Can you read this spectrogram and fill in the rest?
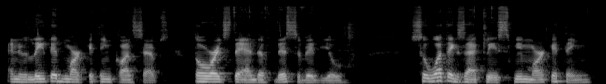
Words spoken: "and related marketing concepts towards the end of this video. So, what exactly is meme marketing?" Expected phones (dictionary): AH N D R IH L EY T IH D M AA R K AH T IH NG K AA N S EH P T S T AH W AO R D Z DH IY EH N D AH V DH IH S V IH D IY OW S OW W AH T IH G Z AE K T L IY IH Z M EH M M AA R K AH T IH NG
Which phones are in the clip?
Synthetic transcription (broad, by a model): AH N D R IH L EY T IH D M AA R K AH T IH NG K AA N S EH P T S T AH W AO R D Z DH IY EH N D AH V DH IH S V IH D IY OW S OW W AH T IH G Z AE K T L IY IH S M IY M M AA R K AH T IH NG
